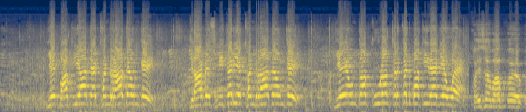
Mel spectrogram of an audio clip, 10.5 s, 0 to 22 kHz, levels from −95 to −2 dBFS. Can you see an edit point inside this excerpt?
yes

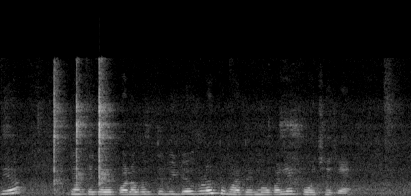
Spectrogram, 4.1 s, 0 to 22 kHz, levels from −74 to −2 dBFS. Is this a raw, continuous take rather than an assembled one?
yes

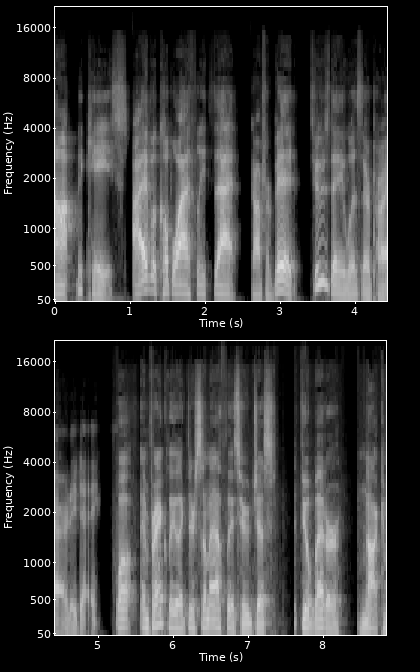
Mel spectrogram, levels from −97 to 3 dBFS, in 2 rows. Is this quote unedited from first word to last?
no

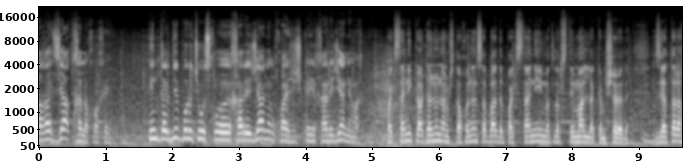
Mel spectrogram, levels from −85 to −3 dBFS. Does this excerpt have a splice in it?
yes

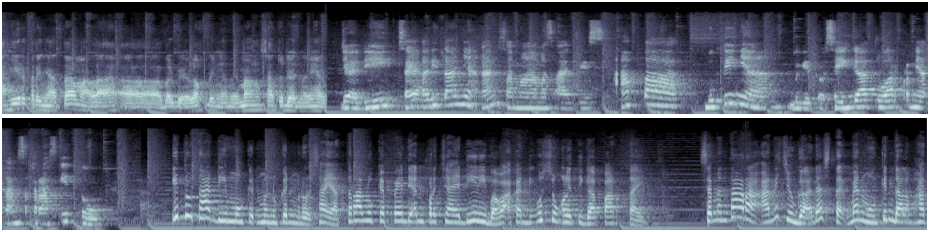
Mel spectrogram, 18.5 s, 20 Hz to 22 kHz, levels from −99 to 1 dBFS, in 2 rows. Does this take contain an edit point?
yes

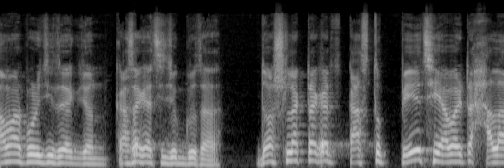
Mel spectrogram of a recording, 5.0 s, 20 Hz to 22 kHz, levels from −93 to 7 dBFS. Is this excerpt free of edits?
no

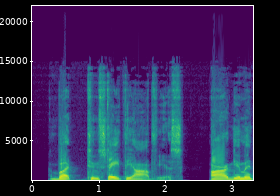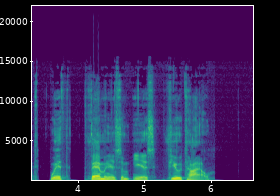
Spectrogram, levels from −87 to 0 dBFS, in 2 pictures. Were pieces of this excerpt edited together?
yes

